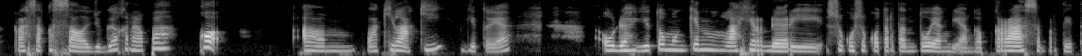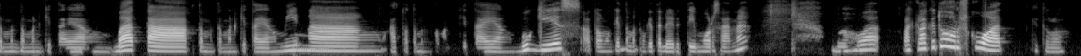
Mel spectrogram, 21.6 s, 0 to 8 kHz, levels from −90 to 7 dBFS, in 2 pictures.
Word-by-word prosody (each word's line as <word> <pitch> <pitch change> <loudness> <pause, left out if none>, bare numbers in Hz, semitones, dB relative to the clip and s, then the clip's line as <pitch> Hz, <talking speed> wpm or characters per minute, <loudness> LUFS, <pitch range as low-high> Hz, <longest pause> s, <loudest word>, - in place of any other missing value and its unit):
rasa 190 +2 -3
kesal 185 -5 -1
juga 180 +8 -5
kenapa 260 +5 -3 0.2
kok, 340 -1 +8 0.8
mmm, 190 0 -4
laki-laki, 225 - -2 0.2
gitu 185 -3 -11
ya, 210 +7 -3 1.0
udah 215 -1 +3
gitu 210 +4 0
mungkin 230 +2 -2 0.2
lahir 215 +3 0
dari 180 -2 -1
suku-suku 205 -2 -5
tertentu 185 0 -3
yang 170 -1 -3
dianggap 160 -1 -8
keras, 200 0 +4
seperti 175 -6 -11
teman-teman 170 0 -11
kita 160 0 -13
yang 165 0 -5 0.2
Batak, 190 -4 +7
temen-temen 160 -1 -12
kita 160 0 -9
yang 160 0 -6
Minang 195 -3 +1
atau 165 - -12
teman-teman 165 +1 -18
kita 185 -2 -11
yang 160 -1 -6
Bugis 235 +6 +2
atau 180 - -7
mungkin 175 +3 -9
teman-teman 185 -3 -12
kita 190 0 -7
dari 170 0 -4
timur 180 0 -3
sana, 195 - -4 0.8
bahwa 220 +7 -1 0.2
laki-laki 280 +8 +2
tuh 395 +1 +6
harus 340 -2 +2
kuat, 275 -11 +7 0.3
gitu 200 -5 -18
loh. 160 +2 -12
190 Hz, 130 wpm, -21 LUFS, 175-220 Hz, 1.0 s, kok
